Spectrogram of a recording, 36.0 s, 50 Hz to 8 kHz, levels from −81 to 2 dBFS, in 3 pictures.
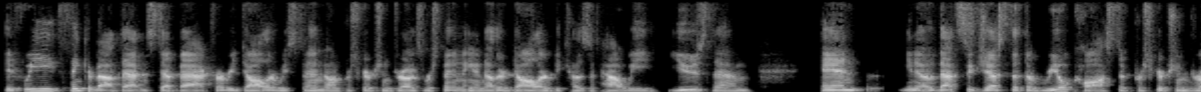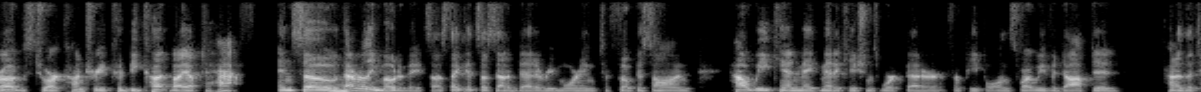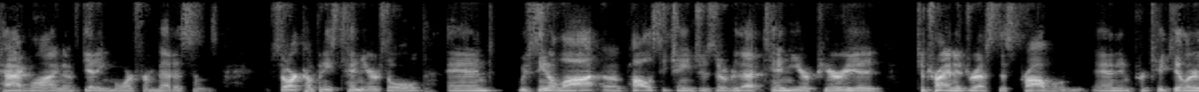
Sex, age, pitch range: male, 40-59, 95-115 Hz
